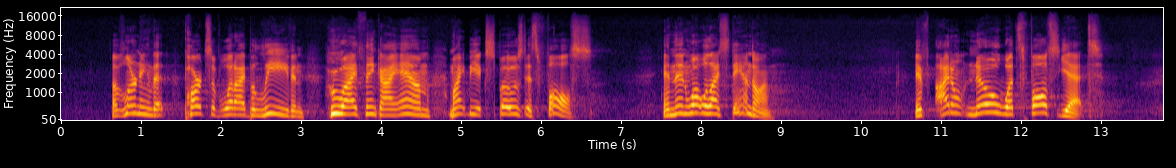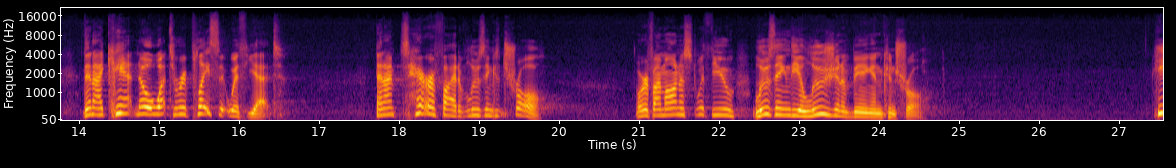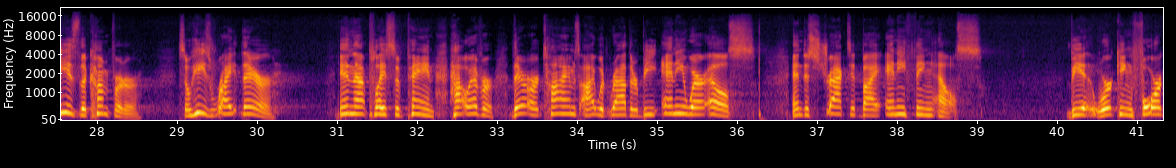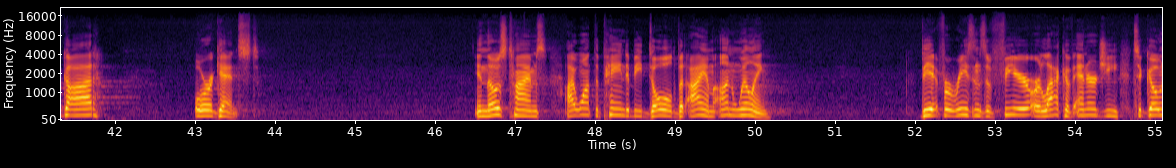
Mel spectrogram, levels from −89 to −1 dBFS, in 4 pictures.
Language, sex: English, male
